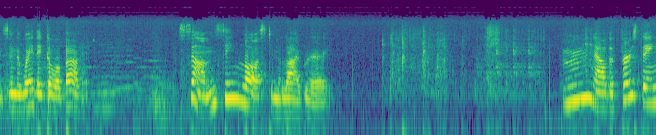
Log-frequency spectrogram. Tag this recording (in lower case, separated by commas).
speech, music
